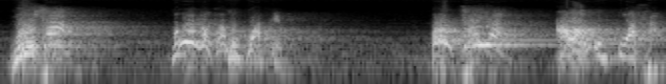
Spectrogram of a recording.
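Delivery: high, loud exhortation, word by word; rousing call. Acted. Preacher voices a call to Musa to trust God, rousing and high. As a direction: call out with force, high-pitched.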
